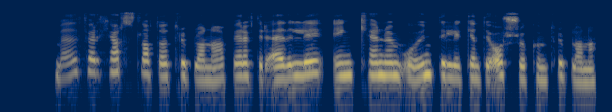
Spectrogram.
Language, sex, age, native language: Icelandic, female, 40-49, Icelandic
